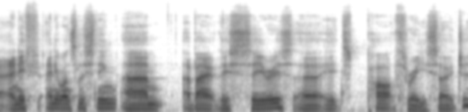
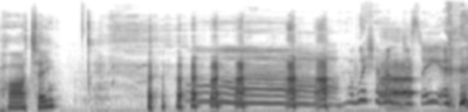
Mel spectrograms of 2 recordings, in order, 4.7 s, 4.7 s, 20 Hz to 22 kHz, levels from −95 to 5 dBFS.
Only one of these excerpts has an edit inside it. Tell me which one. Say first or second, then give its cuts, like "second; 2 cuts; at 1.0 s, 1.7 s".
first; 1 cut; at 1.2 s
